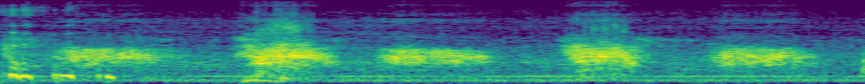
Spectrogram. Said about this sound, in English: Listen to how labored his breathing is.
